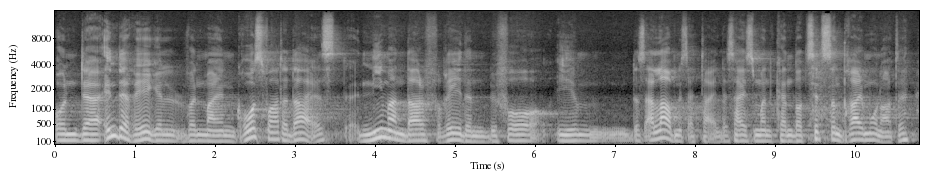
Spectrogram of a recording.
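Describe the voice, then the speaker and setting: In an Arabic accent, a man with a medium pitch speaks at a very slow pace amid audible room echo. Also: ordinary pitch variation, hardly any pauses. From Sudan. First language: Arabic (speaking German). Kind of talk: interview testimony. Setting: church event before sermon, audience present.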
